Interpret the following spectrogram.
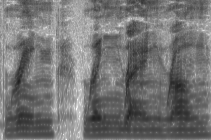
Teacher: This vowel sound, actually bounces along your mouth. It goes from front to middle to back as you go further and further back in time. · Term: the vowel changes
